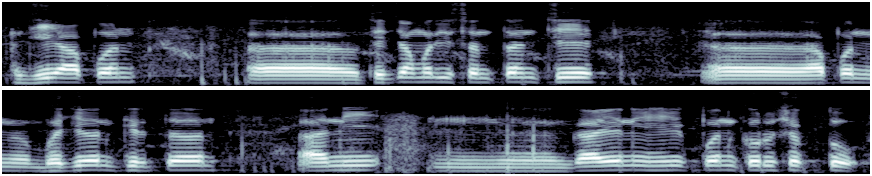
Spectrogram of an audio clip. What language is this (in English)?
Marathi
